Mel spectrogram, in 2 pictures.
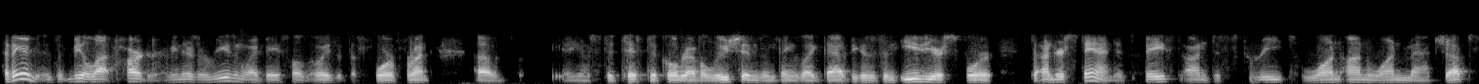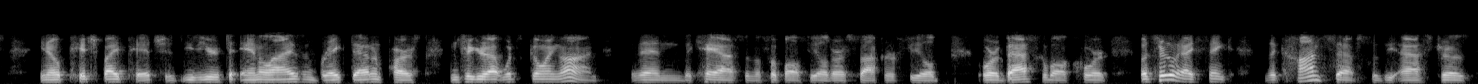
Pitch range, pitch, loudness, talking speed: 100-120 Hz, 105 Hz, -18 LUFS, 175 wpm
